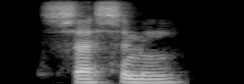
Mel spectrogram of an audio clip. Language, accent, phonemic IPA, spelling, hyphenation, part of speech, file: English, US, /ˈsɛsəmi/, sesame, ses‧a‧me, noun, En-us-sesame.wav
- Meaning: 1. A tropical Asian plant (Sesamum indicum) bearing small flat seeds used as food and as a source of oil 2. The seed of this plant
